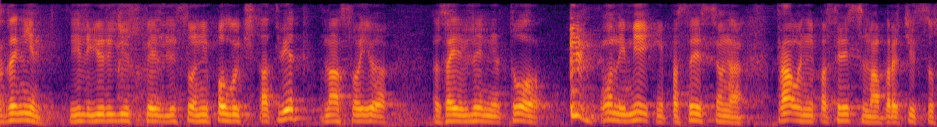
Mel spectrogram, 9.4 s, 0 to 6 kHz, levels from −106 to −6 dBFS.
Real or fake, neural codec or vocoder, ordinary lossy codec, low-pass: fake; codec, 44.1 kHz, 3.4 kbps, Pupu-Codec; MP3, 48 kbps; 5.4 kHz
